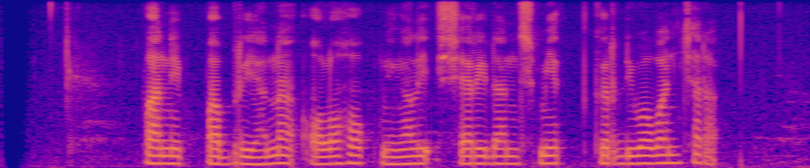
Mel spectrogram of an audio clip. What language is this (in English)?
Sundanese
